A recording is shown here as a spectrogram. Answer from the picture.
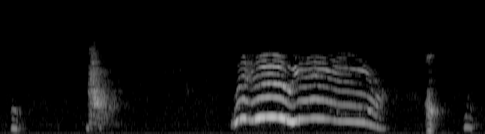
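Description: A child's high-pitched hum with the mouth shut, about two seconds long, wavering in pitch and then falling away at the end. Before it comes a short breathy burst, with brief muffled giggles through the nose around it.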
